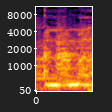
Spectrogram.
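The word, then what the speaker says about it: An-Naml: Surat Annamal. Anamalam. Anamal itu bacanya surat baca apa?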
